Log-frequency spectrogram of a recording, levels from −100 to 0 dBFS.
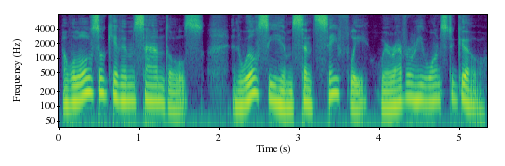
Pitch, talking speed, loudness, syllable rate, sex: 130 Hz, 190 wpm, -20 LUFS, 4.8 syllables/s, male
